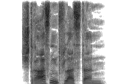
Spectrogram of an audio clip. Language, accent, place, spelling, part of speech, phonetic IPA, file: German, Germany, Berlin, Straßenpflastern, noun, [ˈʃtʁaːsn̩ˌp͡flastɐn], De-Straßenpflastern.ogg
- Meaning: dative plural of Straßenpflaster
